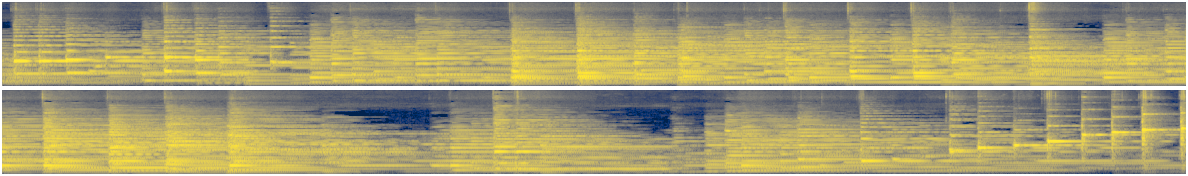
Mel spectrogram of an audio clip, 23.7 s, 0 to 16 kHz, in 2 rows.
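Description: Kawai GL-40 grand piano played as a solo: a melody over held chords, with a short quick run of rising notes near the end.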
